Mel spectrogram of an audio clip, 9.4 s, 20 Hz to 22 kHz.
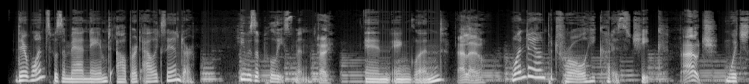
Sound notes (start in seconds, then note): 3.8 American accent; 5.6 British accent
